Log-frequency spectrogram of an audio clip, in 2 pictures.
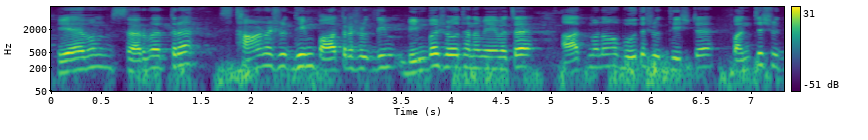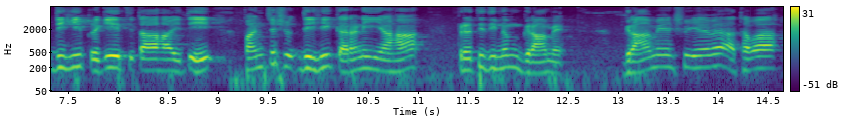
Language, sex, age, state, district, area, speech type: Sanskrit, male, 18-30, Tamil Nadu, Viluppuram, rural, spontaneous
